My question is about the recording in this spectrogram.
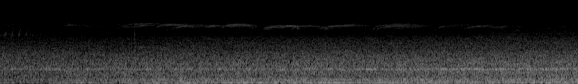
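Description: Siemens EU44 Husarz electric locomotive approaching with a passenger train: a steady low rumble growing gradually louder, with a steady humming tone over it. A bird chirps a string of short high notes through most of it.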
